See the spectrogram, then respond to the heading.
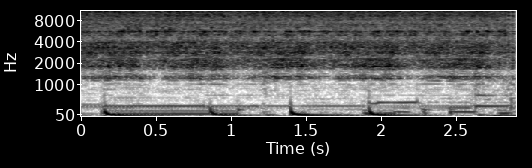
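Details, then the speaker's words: EliteWheels Drive 50D carbon disc wheelset, aluminium freehub, wheel freewheeling: loud, crisp metallic ratchet buzz with sharp, even clicks; healthy but noisy freehub. "so yeah they sound they sound pretty tasty but they are certainly loud people definitely hear you freewheeling up to the up the lights with with these on that's for sure"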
